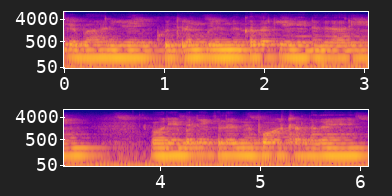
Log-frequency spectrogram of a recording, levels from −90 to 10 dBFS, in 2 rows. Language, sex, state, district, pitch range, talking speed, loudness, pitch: Hindi, male, Rajasthan, Bikaner, 120-125 Hz, 205 wpm, -14 LUFS, 125 Hz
